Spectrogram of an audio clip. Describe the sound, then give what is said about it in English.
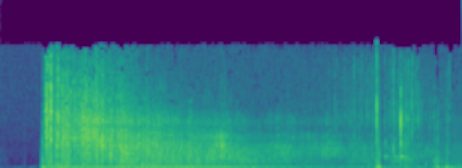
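A sudden, massive roar of artillery fire erupts and rolls on continuously, a dense rumbling barrage with sharper individual blasts cracking through near the end. “when the guns stop, we go.”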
